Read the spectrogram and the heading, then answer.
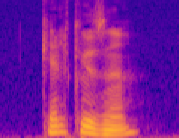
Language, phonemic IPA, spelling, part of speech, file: French, /kɛl.k(ə).z‿œ̃/, quelques-uns, pronoun, Fr-quelques-uns.ogg
- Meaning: some, a few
